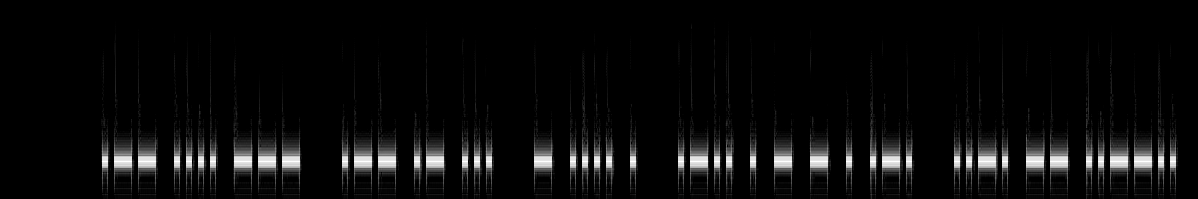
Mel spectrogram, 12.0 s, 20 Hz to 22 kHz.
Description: Morse code, heard as a keyed tone, about 21 wpm, 700 Hz. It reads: WHO WAS THE LETTER FM?
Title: Sentences from Top 300 Words and Abbreviations 20wpm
